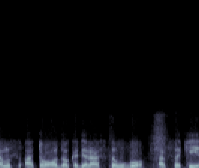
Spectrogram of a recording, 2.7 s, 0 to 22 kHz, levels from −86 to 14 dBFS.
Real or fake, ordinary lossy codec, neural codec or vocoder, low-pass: real; Opus, 24 kbps; none; 7.2 kHz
